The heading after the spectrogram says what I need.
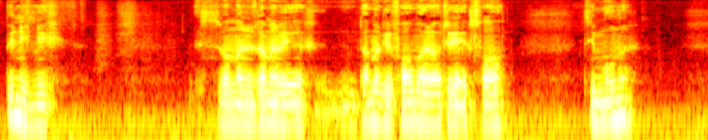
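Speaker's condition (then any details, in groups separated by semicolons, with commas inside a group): Parkinson's disease; symptoms initially ignored, brainstem and movement affected, fine motor decline, shrinking handwriting; impaired fine motor skills, unusual posture, 90 percent disability, gets attacks, daily tasks take longer; says speech, cognition and memory not affected by Parkinson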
